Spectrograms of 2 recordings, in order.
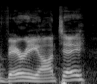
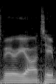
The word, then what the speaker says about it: Variante: Danush now coming through Ascari, which is, most of these are Variante. And I believe that's how you say it, is Variante, Mike, just in case, your Italian isn't that great.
